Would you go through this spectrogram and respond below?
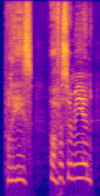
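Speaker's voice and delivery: high, pleading frightened whimper. A narrator's reading. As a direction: beg through fear. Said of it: "Cassie whimpered".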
